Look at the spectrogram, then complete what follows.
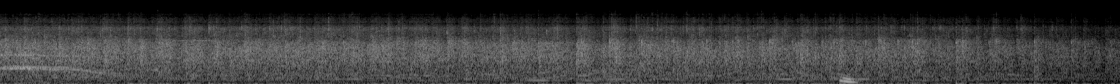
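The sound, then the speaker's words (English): An audience at TheaterWorks in downtown Hartford applauds a segment with Richard Dreyfuss steadily for about eleven seconds, a dense wash of clapping that stays loud throughout and tapers slightly at the end, with no voices over it. “How about a big round of applause for this first segment here with Richard Dreyfuss?”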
